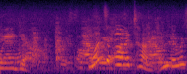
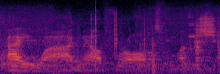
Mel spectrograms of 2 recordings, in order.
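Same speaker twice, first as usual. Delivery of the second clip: much lower, much softer, slow menacing growl; deep alligator voice; 13 semitones lower, 10 dB quieter, slower than usual. Acted. Grandmother voicing the alligator to the kids, deep and slow. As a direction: drop it low and slow like a lurking alligator.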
